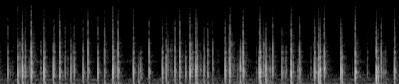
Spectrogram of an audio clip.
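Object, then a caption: Paper gift bag. Long acrylic nails and fingertips tap and scratch a small, hollow, apparently empty light grey paper gift bag with dark round prints and a rope handle, close to the microphone. A rapid, uneven run of short, crisp papery clicks and taps with brief scratchy rustles follows, each dying away almost instantly.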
